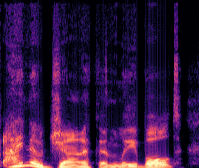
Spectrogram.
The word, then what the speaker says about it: Lebolt: like I know Jonathan lebolt am I pronouncing your last name correct is it lebolt incredibly you are pronouncing it correctly that is very rare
